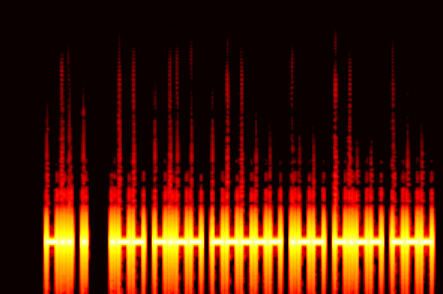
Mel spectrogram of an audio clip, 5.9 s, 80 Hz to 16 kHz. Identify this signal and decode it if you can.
Morse code, heard as a keyed tone, about 24 wpm, 650 Hz. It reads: DE WY0WYO
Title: SOTA QSO Practice 25wpm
